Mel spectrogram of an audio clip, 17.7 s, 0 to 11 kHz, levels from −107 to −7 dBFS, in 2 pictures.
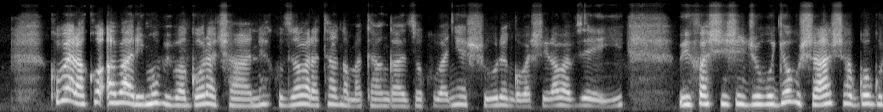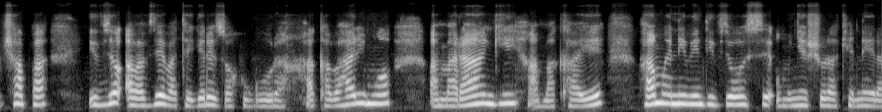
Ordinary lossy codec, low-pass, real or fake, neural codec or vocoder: Opus, 24 kbps; 7.2 kHz; real; none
